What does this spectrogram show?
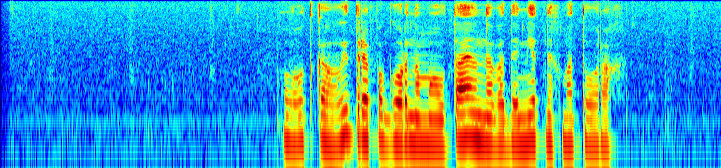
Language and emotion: Russian, neutral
